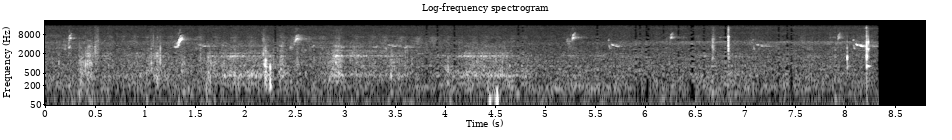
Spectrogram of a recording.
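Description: Faint woodland ambience with a few short, high bird chirps and soft scattered footsteps on a dirt trail.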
